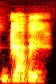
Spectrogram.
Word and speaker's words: Yahvé: y wh o Yhvh quiere decir eh eh Yahvé. Yahvé. En realidad las vocales que lleva deberían ser Yahvé.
